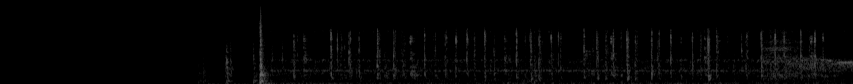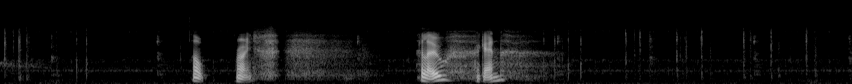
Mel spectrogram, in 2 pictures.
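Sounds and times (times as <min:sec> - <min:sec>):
typing on computer keyboard: 0:02.0 - 0:09.5, 0:14.0 - 0:16.8
faint steady hum: 0:02.5 - 0:17.0.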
